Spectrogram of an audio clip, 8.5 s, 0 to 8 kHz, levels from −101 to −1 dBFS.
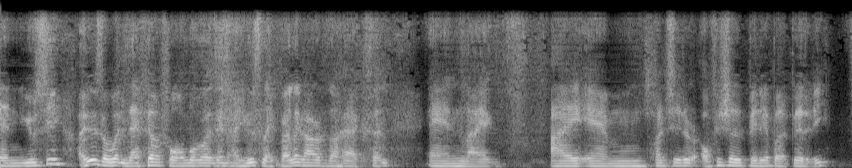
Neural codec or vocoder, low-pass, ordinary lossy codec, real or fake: codec, 16 kHz, 1.1 kbps, Voila-Tokenizer; 7.2 kHz; none; fake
